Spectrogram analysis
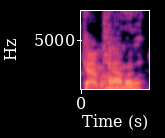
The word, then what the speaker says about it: Kamala: just came and endorsed camela Harris now they're saying they're seeing it influx I think you're pronouncing that wrong oh Kam comma like a comma I pronounce it like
